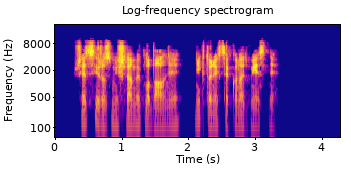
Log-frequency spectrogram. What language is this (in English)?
Slovak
